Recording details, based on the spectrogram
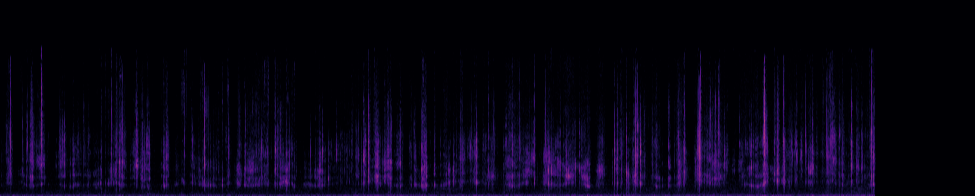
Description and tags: frotando piedras
frotando un puñado de piedras
Rubbing a handfull of rocks.
audio-technica, cali, diseo, estudio, frotar, icesi, interactivos, medios, rocas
